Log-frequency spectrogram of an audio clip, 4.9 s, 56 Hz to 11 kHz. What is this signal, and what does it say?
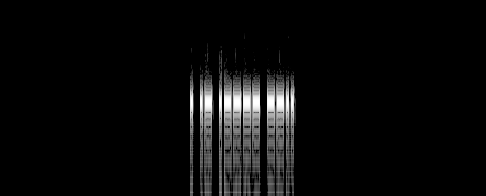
Morse code, heard as a keyed tone, about 50 wpm, 700 Hz. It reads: EA1Z
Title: DXCC-100 Call Signs - 4 Characters - 50wpm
